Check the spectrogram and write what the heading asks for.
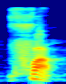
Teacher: ऊपर वाले 2 दांतों का सिरा और नीचे के होंठ का अंदरूनी हिस्सा, इससे फ़ा अदा होता है। यानी जो ऊपर वाले 2 दांतों का सिरा है उसे नीचे वाले होंठ के अंदरूनी हिस्से से लगाना है, इससे फ़ा अदा होगा।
